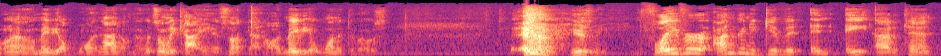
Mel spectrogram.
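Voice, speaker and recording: A man with clogged sinuses casually reviewing a hot sauce on his channel, rambling with ums and clearing his throat often. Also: mid-range voice, pushed and bright, slight background noise, low-quality recording.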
